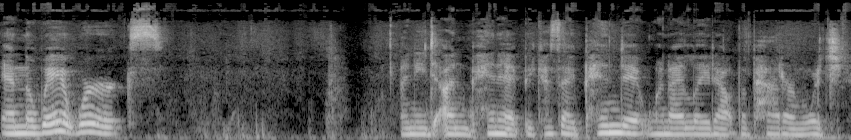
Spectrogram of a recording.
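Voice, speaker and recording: Somewhat breathy and dark, mellow in tone, a woman speaks at a fairly low pitch and moderate pace with monotone, flat intonation. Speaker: sewing and historical costume vlogger. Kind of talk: tutorial.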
